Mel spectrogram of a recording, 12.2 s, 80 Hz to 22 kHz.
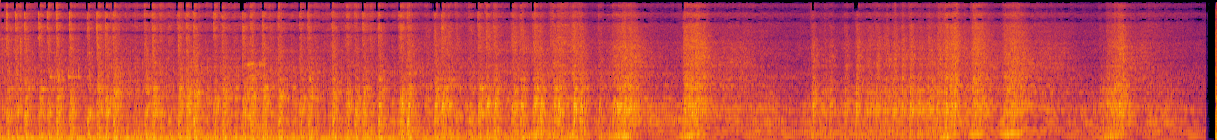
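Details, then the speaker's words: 1999 Yamaha GP1200 non-power-valve two-stroke after new starter, Bendix, armature, stator, crank seals, wiring, battery and TDR Waterbox (was no-spark, Bendix not engaging, water in stator cover): steady idle and clean throttle blips, no misses; runs healthy. "Got the new TDR Waterbox in there, brand new battery. And she's sounds good."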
